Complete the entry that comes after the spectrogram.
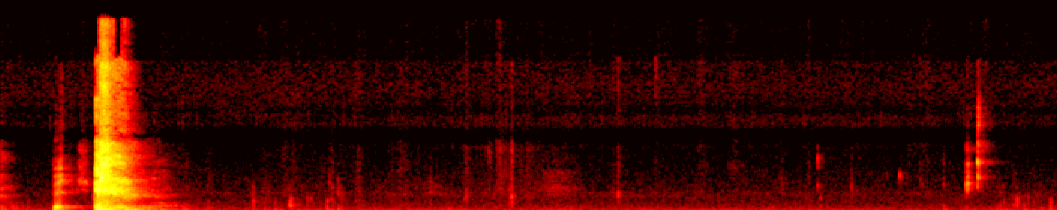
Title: Some uncovered messy sneezing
